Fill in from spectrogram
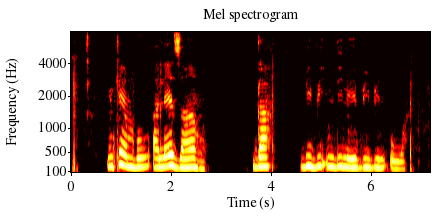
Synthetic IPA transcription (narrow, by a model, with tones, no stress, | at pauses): ŋ̩˨ke˦m̩˨bʊ˨a˨le˦za˨˦a˦ɦʊ˨ | ɡa˦ | bi˦bi˦n̩˦dɪ˦ne˨˦bi˦bi˦n̩˦ʊ˨wa˨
